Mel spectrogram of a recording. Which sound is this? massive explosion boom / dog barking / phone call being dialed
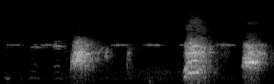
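dog barking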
